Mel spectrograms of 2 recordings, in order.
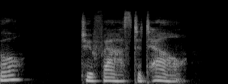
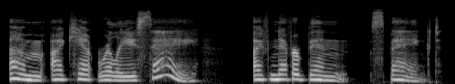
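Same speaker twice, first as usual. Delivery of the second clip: flustered; 5 semitones higher, 5 dB louder, slower than usual. A narrator's reading. Flustered after spanking question.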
